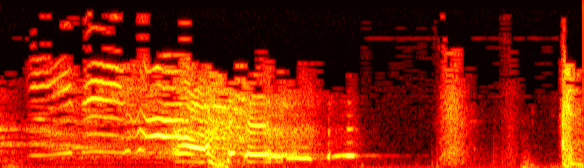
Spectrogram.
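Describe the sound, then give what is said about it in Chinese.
A boy cries in a loud, wavering wail whose pitch bends up and down, followed by a few shorter sobbing bursts. “一个男生哭成那样，像话吗？”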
